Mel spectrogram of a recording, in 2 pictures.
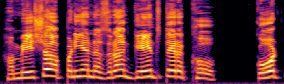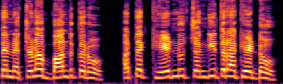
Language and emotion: Punjabi, angry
